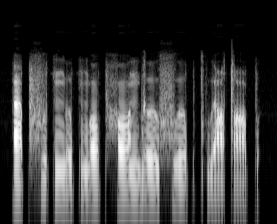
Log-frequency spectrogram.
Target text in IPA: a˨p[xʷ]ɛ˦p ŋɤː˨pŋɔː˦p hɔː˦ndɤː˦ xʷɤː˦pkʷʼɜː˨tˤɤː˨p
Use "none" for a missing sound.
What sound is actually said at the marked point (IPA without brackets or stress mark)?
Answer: xʷ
